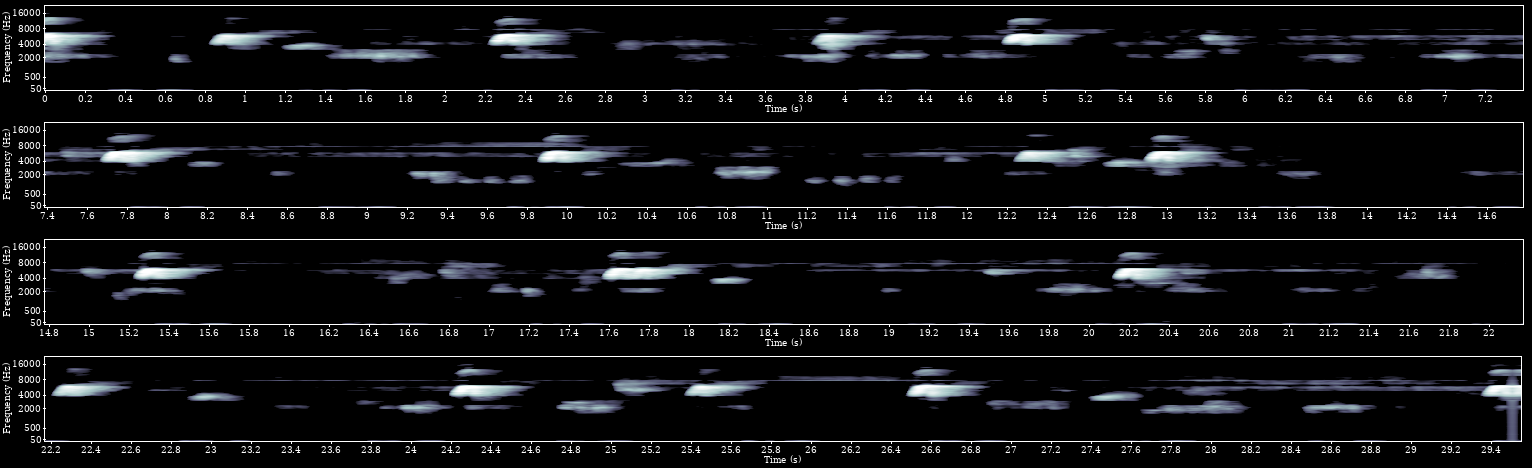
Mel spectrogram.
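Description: Wild birds chirping in the surrounding trees: short, high chirps repeated every second or two, with fainter, lower calls in between.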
